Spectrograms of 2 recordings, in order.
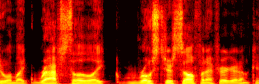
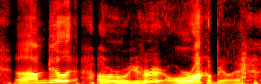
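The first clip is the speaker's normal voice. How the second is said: put-on wacky announcer voice, higher and louder; 7 semitones higher, 7 dB louder than usual. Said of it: "this wacky, uh, announcer voice".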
